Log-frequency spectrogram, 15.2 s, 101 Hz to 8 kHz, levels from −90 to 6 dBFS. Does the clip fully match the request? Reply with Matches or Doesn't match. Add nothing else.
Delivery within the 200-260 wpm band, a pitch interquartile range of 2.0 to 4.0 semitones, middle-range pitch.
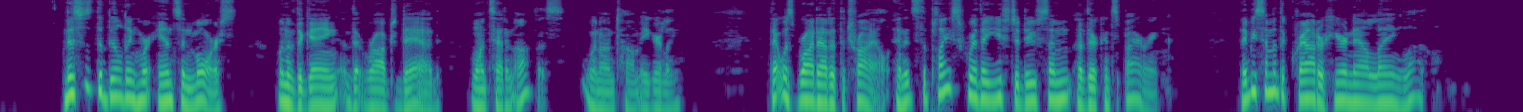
Doesn't match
